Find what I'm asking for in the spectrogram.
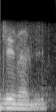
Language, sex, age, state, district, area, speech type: Hindi, male, 30-45, Madhya Pradesh, Gwalior, rural, conversation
